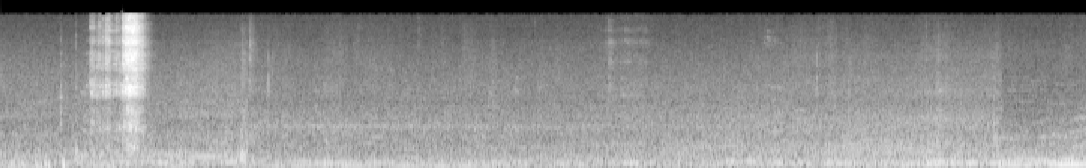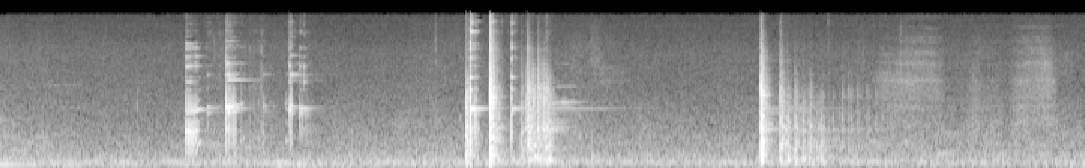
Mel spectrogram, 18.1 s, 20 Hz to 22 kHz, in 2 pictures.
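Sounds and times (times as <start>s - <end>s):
ceramic dishes clinking: 10.6s - 11.7s, 13.0s - 14.0s.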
